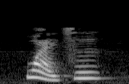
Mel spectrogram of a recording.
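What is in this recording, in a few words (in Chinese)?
"外资", Mandarin Chinese; chinese flashcards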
